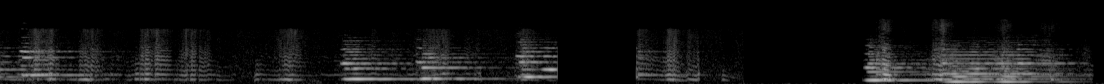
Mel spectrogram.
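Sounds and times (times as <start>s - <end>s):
housefly buzzing: 0.0s - 5.0s, 6.4s - 7.4s, 8.7s - 11.0s
sustained musical notes: 3.4s - 5.6s, 8.6s - 10.9s.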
